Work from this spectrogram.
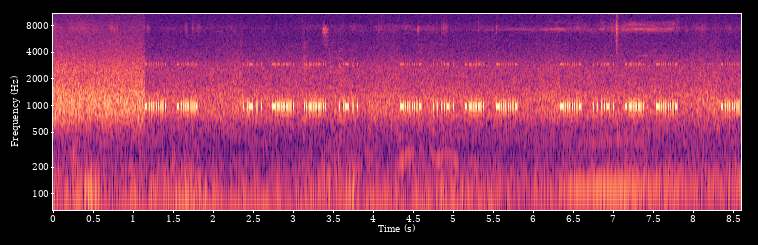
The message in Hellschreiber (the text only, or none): CQ TEST DJ6D DJ6D …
